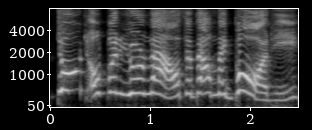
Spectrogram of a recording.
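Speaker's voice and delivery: very high mock shriek; shrill retold outburst; hysterical yelling. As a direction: act out an outraged wife screaming at her husband. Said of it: "as she's yelling".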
